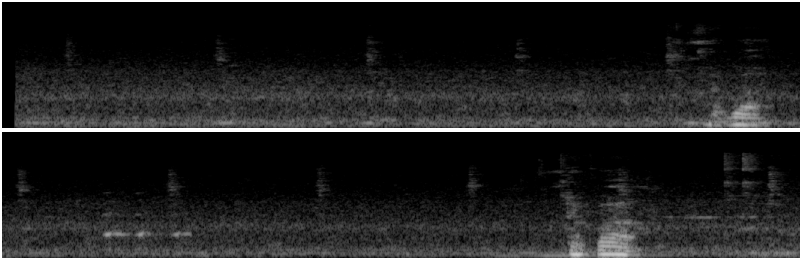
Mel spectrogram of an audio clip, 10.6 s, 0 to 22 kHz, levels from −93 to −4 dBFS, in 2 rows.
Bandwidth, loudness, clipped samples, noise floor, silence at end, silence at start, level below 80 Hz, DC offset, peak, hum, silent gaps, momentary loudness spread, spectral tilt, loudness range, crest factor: 10 kHz; -37 LUFS; under 0.1%; -60 dBFS; 0.05 s; 0.1 s; -64 dBFS; under 0.1%; -20 dBFS; none; none; 25 LU; -8.5 dB/octave; 18 LU; 22 dB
